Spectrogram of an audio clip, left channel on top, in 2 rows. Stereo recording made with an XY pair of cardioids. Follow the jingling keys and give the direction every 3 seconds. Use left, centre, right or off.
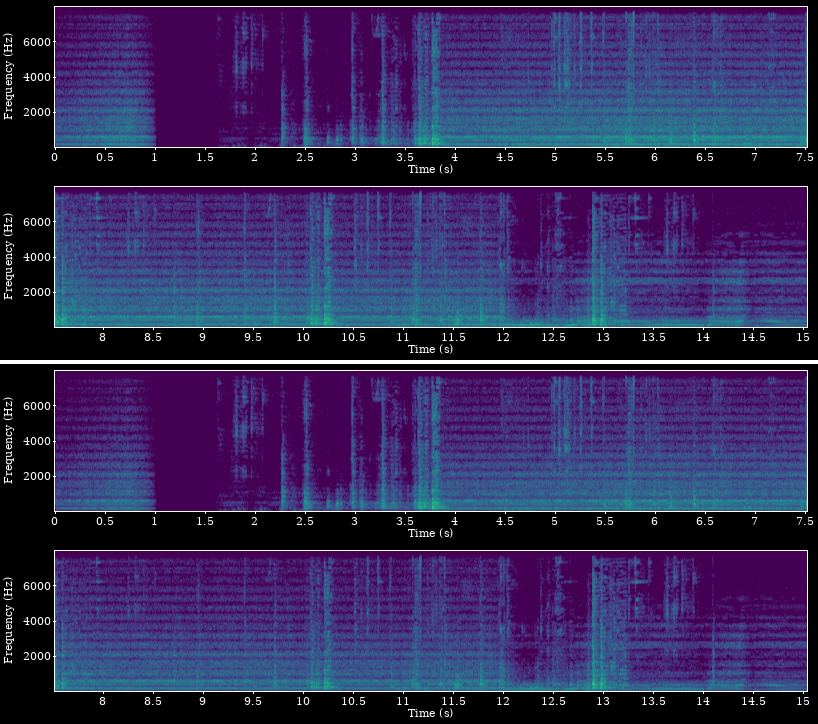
right, centre, left, left, centre.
